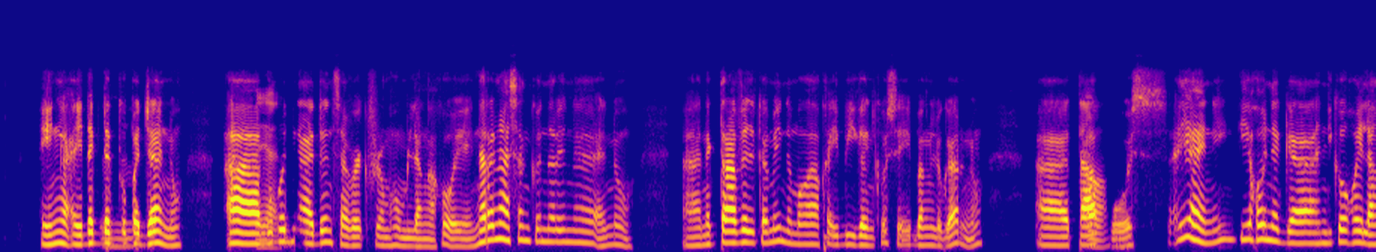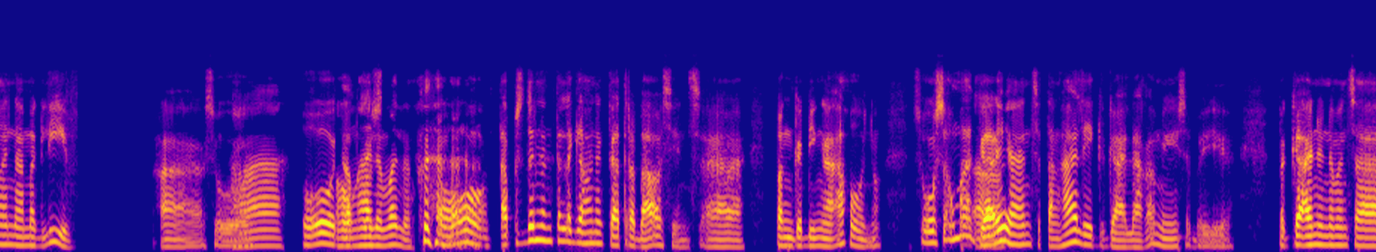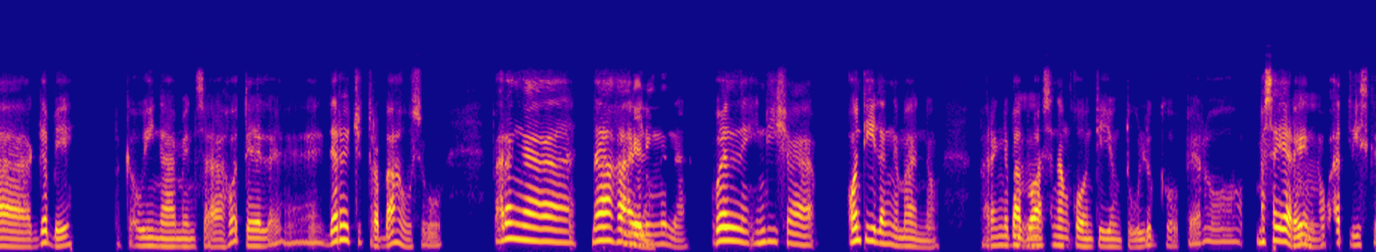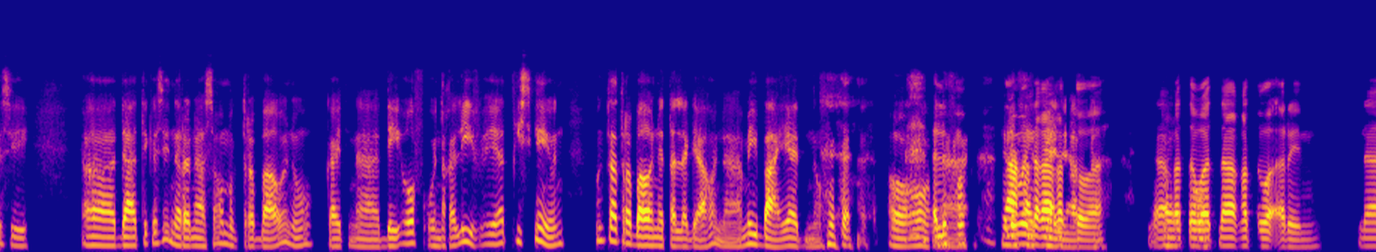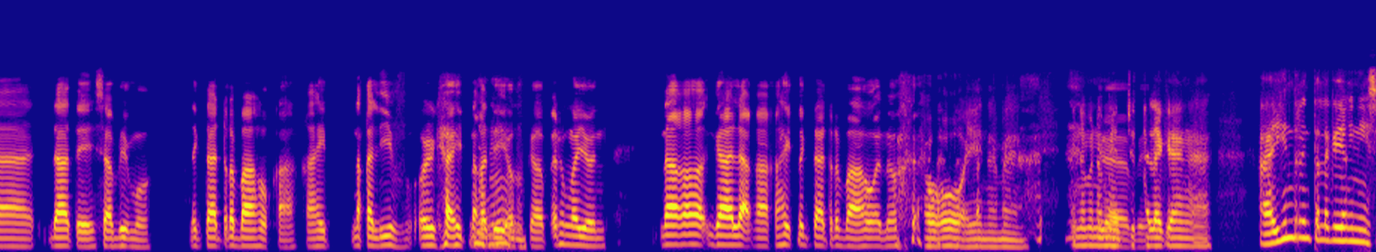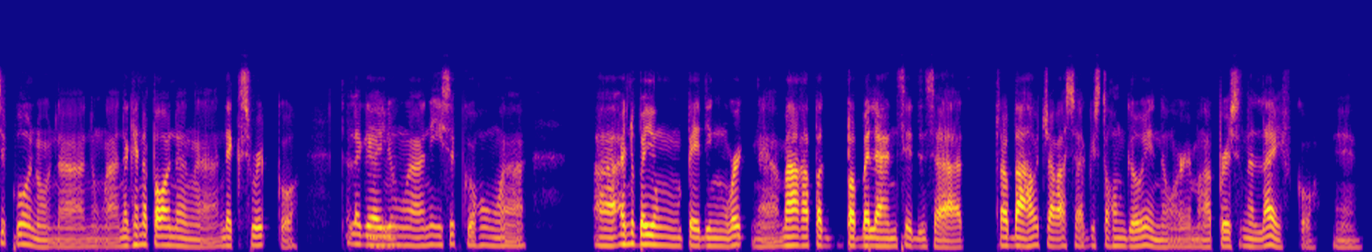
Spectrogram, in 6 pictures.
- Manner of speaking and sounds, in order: other background noise; tapping; laugh; laugh; laughing while speaking: "Alam mo"; laughing while speaking: "kahit"; laugh
- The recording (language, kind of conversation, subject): Filipino, podcast, Paano mo binabalanse ang trabaho at personal na buhay mo ngayon?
